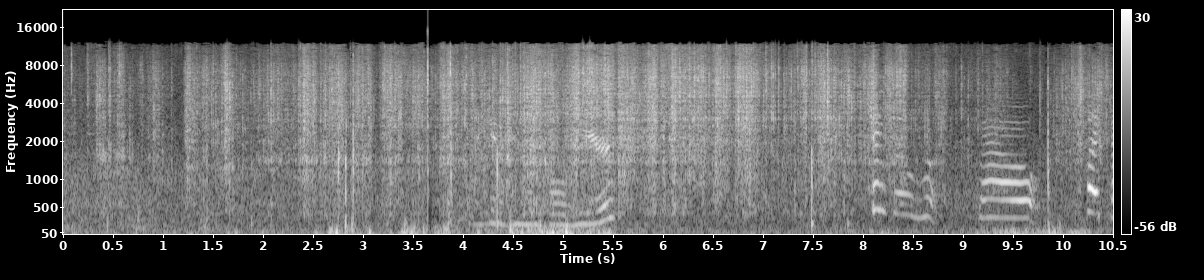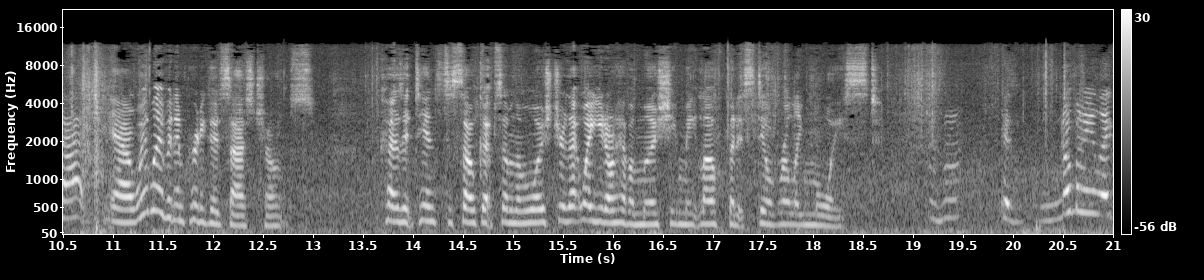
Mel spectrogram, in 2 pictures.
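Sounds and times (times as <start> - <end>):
crackers being crushed: 0.0 - 11.0.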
